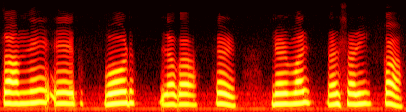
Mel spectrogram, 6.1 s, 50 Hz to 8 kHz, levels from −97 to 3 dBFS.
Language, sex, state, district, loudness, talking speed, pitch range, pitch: Hindi, female, Madhya Pradesh, Bhopal, -14 LUFS, 80 wpm, 255-285 Hz, 275 Hz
